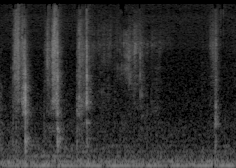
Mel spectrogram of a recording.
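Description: Tarot cards shuffled in a few quick riffling bursts, soft and close, with a quiet pause between flurries and no talking.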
